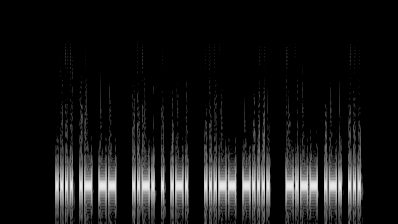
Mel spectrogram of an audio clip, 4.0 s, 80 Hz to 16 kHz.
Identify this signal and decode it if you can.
Morse code, heard as a keyed tone, about 52 wpm, 700 Hz. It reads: HAM FER 36 YRS
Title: Practice QSO - Exchange 3 - More Info - 50wpm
